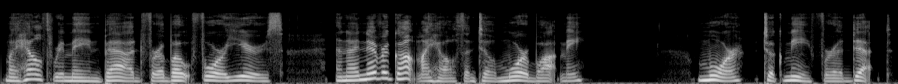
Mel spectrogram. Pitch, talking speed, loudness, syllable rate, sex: 175 Hz, 160 wpm, -16 LUFS, 4.4 syllables/s, female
